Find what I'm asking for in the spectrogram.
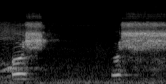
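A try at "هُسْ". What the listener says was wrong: Bukan hush lah. Hush kalau huruf sin. Ni huruf ni apa huruf sin saja. Kalau huruf shin jadi hush. Ni hus. H U S. Hus saja nah.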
